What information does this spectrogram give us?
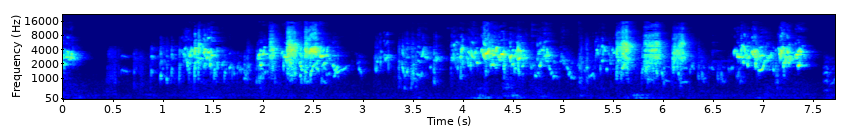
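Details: Happy pet budgies chattering together: dense bursts of raspy warbling and chirps, rising and falling in waves every second or so, with short quiet gaps between outbursts.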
